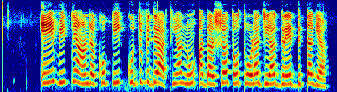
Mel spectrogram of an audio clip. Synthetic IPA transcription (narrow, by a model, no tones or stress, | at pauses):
eːʋiːt̪ɪjaːnɾəkʰːoːkɪkʊd͡ʒʋɪd̪jaːɾt̪ʰijãːnũːʔəːd̪əɾʃãːt̪õːt̪ʰoːɽaːd͡ʒɪjaːɡɾeːʈ̚d̪ɪt̪ːaːɡɪaː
